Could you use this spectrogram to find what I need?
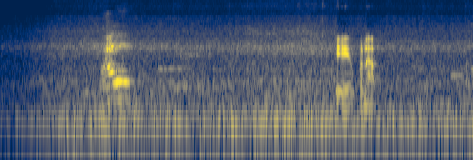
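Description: A young child speaks softly nearby.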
